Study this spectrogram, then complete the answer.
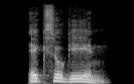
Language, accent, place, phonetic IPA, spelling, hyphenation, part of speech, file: German, Germany, Berlin, [ɛksoˈɡeːn], exogen, exo‧gen, adjective, De-exogen.ogg
- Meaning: exogenous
